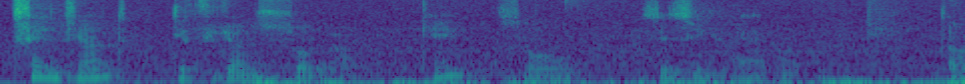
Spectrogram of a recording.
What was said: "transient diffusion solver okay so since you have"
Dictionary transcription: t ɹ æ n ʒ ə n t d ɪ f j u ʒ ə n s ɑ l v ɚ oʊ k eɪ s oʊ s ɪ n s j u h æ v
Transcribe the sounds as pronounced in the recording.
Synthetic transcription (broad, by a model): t ɹ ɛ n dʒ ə n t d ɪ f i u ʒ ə n s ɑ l ɚ oʊ k eɪ s oʊ s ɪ n s j u h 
